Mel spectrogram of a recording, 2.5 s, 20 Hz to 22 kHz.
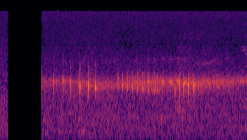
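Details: Spring chorus of Schlegel's green tree frog, Showa Kinen Park, 10 April 2021, stereo: a steady trilling band with pulsed rattles, after a brief silent gap at the start.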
